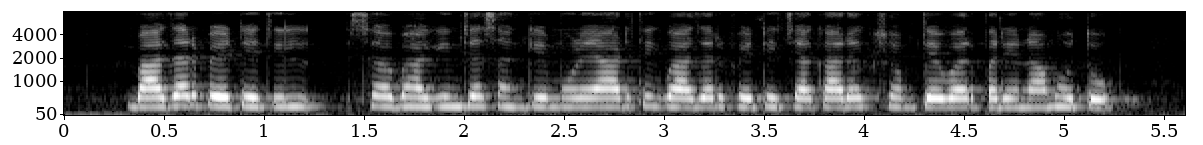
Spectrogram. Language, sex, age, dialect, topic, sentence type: Marathi, female, 60-100, Standard Marathi, banking, statement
